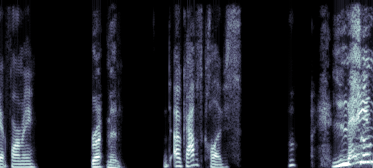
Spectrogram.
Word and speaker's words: Rutman: I just said your last name wrong. Say it for me. Rutman.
